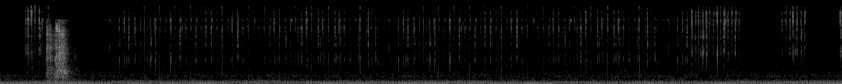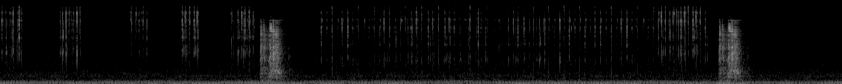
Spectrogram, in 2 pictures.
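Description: A safe's combination dial clicks as it is turned.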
